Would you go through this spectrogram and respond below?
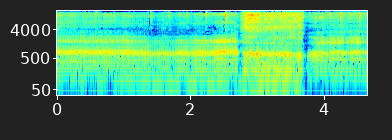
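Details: Excited pet dog, apparently wanting a piece of bread, makes a long wavering, warbling whine-like howl that rises and falls in pitch, broken by a brief burst of noise near the end; steady background hum.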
